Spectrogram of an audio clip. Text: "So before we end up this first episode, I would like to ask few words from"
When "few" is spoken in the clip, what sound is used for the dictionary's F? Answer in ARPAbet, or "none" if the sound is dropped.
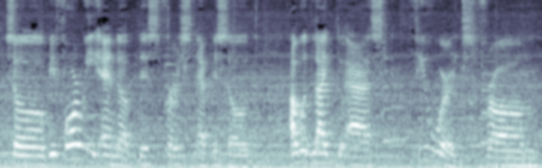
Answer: F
